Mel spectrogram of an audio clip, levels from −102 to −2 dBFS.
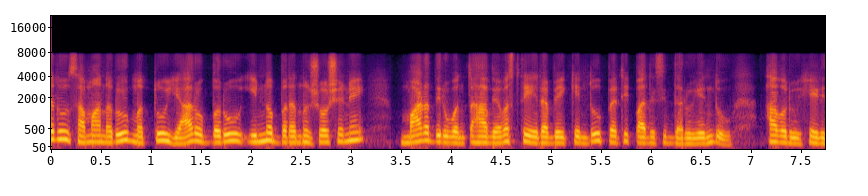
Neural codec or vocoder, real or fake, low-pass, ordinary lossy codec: codec, 16 kHz, about 1 kbps, DyCAST, with the encoder's durations; fake; none; none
